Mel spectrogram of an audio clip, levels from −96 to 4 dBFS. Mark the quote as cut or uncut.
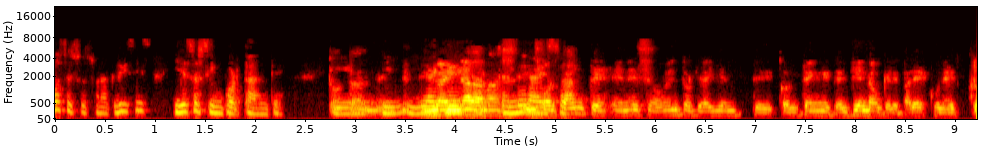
uncut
